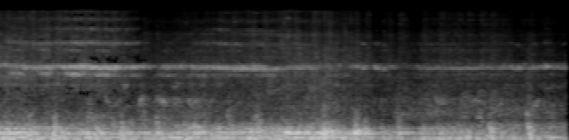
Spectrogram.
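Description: Trenitalia double-deck regional passenger train running past: wheels rumbling on the rails with a steady high wheel squeal. The rumble eases about four seconds in as the last coach goes by.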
